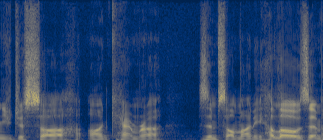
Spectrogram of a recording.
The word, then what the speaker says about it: Gzim Selmani: Here he is, the man you just saw on camera, Gzim Selmani.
